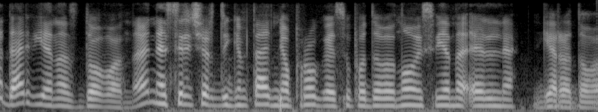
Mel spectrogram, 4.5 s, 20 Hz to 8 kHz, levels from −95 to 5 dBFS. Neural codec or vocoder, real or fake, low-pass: codec, 16 kHz, 6 kbps, DAC; fake; 7.2 kHz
